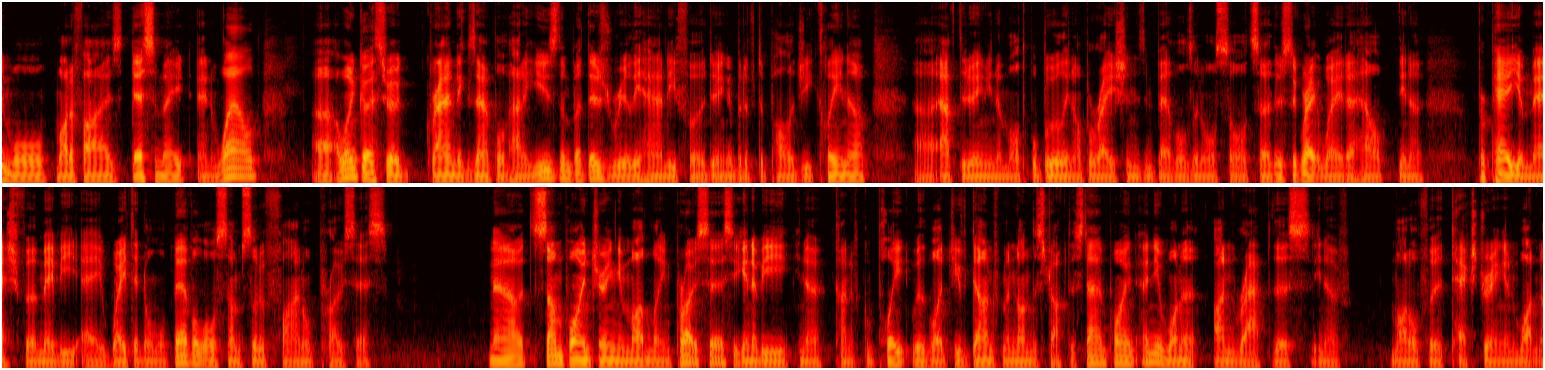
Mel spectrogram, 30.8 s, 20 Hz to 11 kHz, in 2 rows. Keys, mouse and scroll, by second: 4.5 double click, 5.5 scroll up 1.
